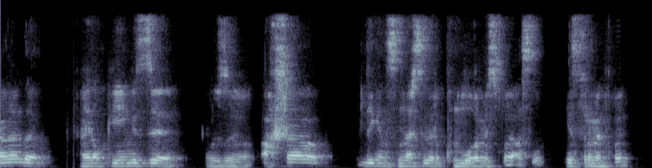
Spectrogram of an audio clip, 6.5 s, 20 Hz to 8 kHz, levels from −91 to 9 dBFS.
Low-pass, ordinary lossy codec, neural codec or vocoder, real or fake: 7.2 kHz; MP3, 64 kbps; none; real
